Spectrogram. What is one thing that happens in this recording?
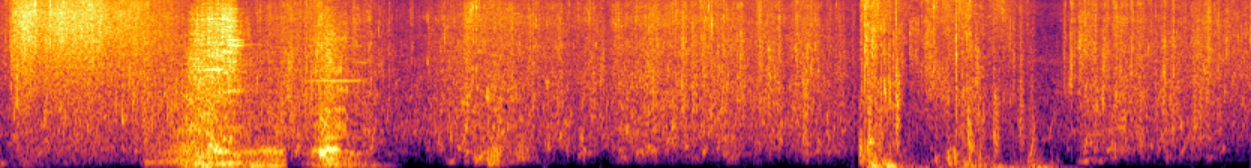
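Water splashes as a figure wades through a pond.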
